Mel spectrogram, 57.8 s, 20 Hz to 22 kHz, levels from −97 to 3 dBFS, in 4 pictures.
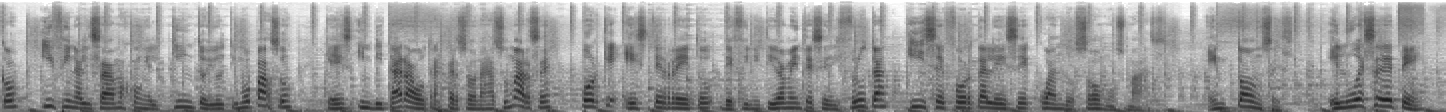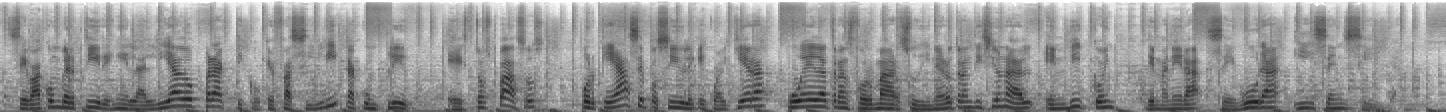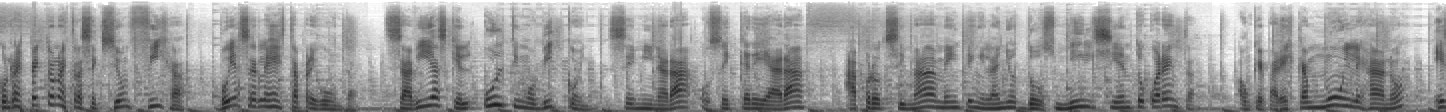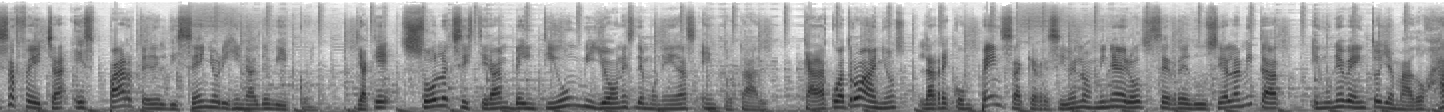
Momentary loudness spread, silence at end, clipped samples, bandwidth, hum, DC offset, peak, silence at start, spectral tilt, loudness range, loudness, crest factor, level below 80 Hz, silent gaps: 8 LU; 0 s; under 0.1%; 20 kHz; none; under 0.1%; -2 dBFS; 0 s; -4 dB/octave; 2 LU; -19 LUFS; 16 dB; -36 dBFS; none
